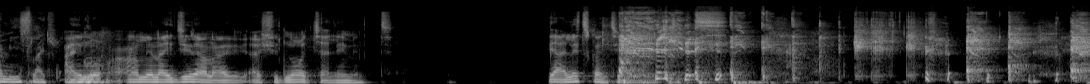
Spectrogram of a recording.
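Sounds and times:
speech: 0:00.0 - 0:04.0, 0:05.5 - 0:07.5
person coughing: 0:06.2 - 0:10.8.

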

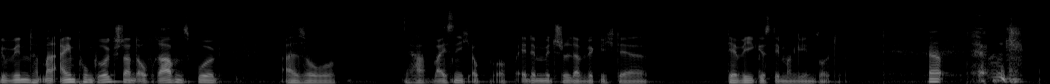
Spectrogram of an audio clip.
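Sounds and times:
speech: 0:00.0 - 0:03.4, 0:04.0 - 0:06.6, 0:07.2 - 0:08.6, 0:09.3 - 0:10.3
person sneezing: 0:09.7 - 0:10.3.

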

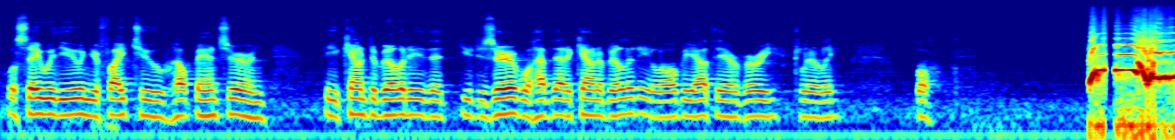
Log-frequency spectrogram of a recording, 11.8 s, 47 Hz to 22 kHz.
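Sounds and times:
speech: 0:00.1 - 0:08.5, 0:09.2 - 0:09.4
siren wailing: 0:10.9 - 0:11.7.

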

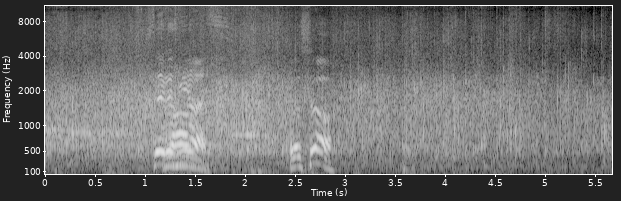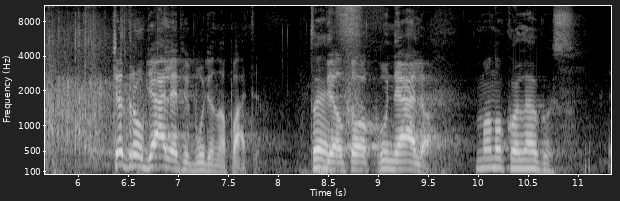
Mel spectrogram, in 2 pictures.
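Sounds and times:
audience applause welcoming a guest at an evening show: 0:00.0 - 0:06.7
speech: 0:01.1 - 0:01.8, 0:02.4 - 0:03.0, 0:06.4 - 0:11.3.

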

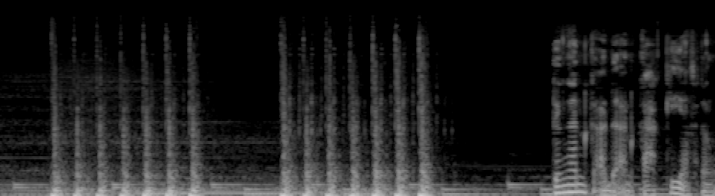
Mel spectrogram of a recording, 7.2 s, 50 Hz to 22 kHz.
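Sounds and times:
pounding on a house door: 0:00.5 - 0:02.2, 0:02.8 - 0:04.6
speech: 0:05.6 - 0:07.1.

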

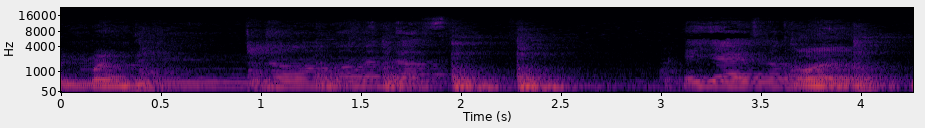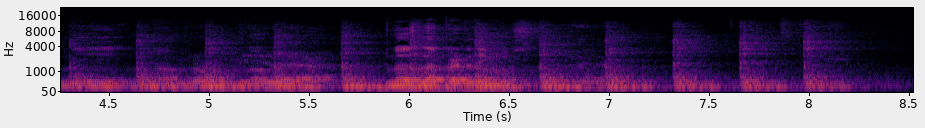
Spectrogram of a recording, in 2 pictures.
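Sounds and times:
speech: 0:00.1 - 0:01.5
hammer striking: 0:00.9 - 0:02.6, 0:03.9 - 0:08.3.

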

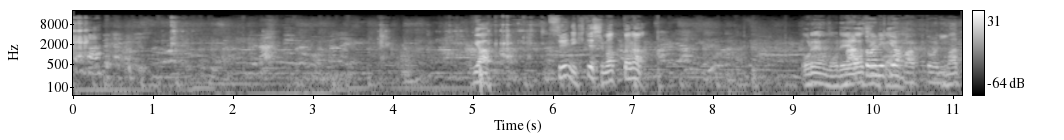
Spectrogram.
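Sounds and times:
glasses clinking in a toast: 0:00.0 - 0:00.4, 0:03.7 - 0:06.4
people laughing: 0:00.0 - 0:03.0
murmur of people talking: 0:00.0 - 0:11.1
speech: 0:05.0 - 0:05.4, 0:06.1 - 0:07.3, 0:09.2 - 0:11.1.

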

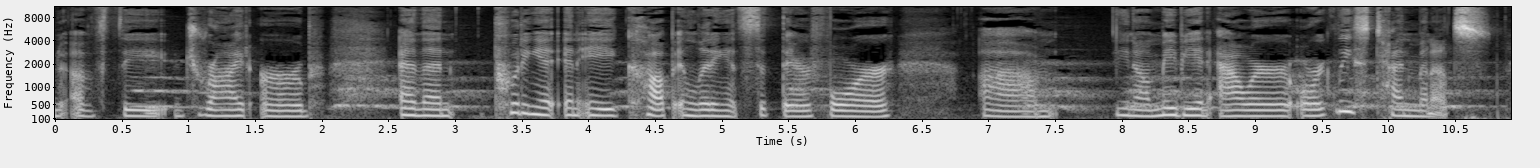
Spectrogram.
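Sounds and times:
speech: 0:00.0 - 0:10.8
dog barking in the background: 0:00.6 - 0:01.4, 0:02.1 - 0:04.7, 0:07.4 - 0:10.9.

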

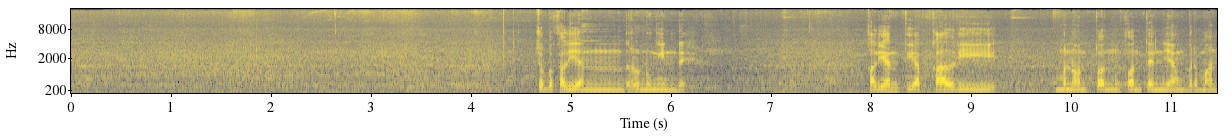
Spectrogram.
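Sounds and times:
broad outdoor noise: 0:00.0 - 0:11.4
motorcycle engine rumbling on campus: 0:00.0 - 0:11.4
speech: 0:04.7 - 0:06.4, 0:08.0 - 0:11.4.

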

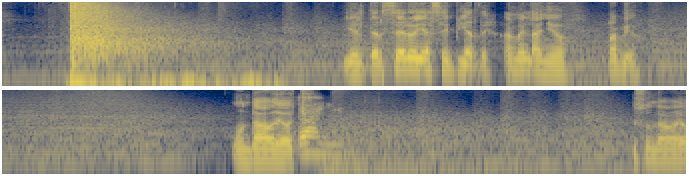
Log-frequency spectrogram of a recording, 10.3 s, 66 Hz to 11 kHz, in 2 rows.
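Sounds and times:
gunshot sound effect: 0:00.5 - 0:02.2
speech: 0:02.6 - 0:05.0, 0:06.9 - 0:07.9, 0:09.8 - 0:10.2.

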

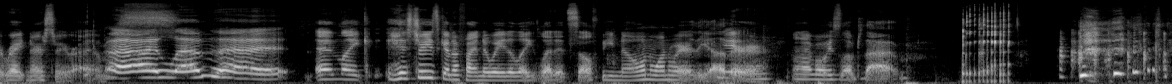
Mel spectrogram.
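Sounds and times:
speech: 0:00.0 - 0:09.8, 0:10.7 - 0:11.6
person burping: 0:09.6 - 0:10.2.

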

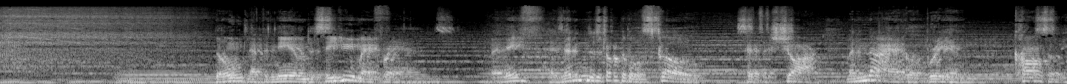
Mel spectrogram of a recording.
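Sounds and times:
power drill whirring: 0:00.0 - 0:02.1
speech: 0:02.2 - 0:10.6.

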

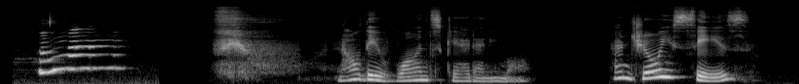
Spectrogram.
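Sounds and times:
little lost kitten meowing in a garden: 0:00.4 - 0:01.4
speech: 0:03.4 - 0:05.4, 0:06.1 - 0:07.6.

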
